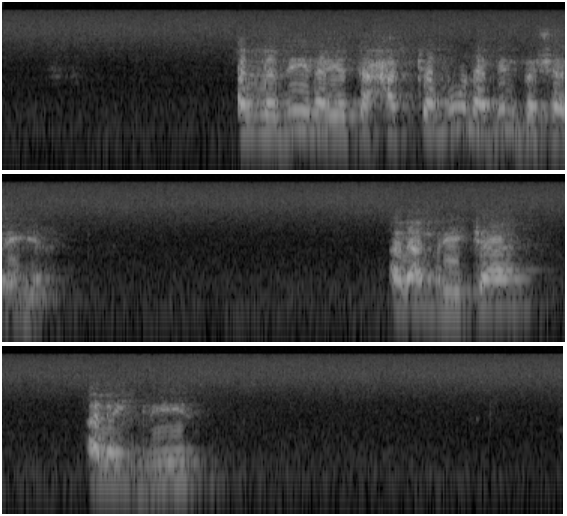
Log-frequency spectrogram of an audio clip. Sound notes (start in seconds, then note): none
